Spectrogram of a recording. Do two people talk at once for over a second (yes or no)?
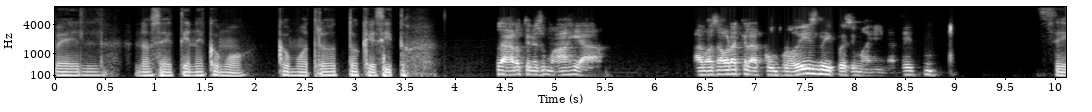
no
